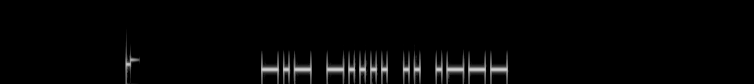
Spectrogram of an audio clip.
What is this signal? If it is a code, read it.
Morse code, heard as a keyed tone, about 22 wpm, 700 Hz. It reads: K6IJ
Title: Easy Call Signs - 22wpm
